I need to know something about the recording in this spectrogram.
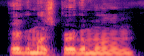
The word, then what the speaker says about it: Pergamum: Pergamum, you can pronounce either way.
